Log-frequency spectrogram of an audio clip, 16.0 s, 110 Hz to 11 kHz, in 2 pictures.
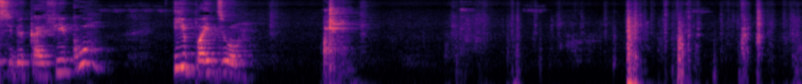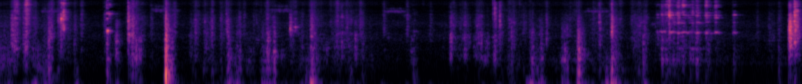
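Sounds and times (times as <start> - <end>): cups and kitchen items clinking: 3.2 - 3.8, 14.1 - 16.0.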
